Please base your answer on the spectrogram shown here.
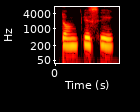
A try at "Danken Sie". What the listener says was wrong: Danken Sie. Okay, there's an N here.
